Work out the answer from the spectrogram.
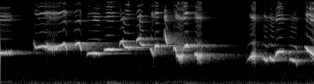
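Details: Captive white-rumped shama in loud, excited song, used as a lure to make other shamas sing. It delivers continuous, fast, fluty warbling with slurred whistles and trills, then a brief pause and a fresh burst.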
